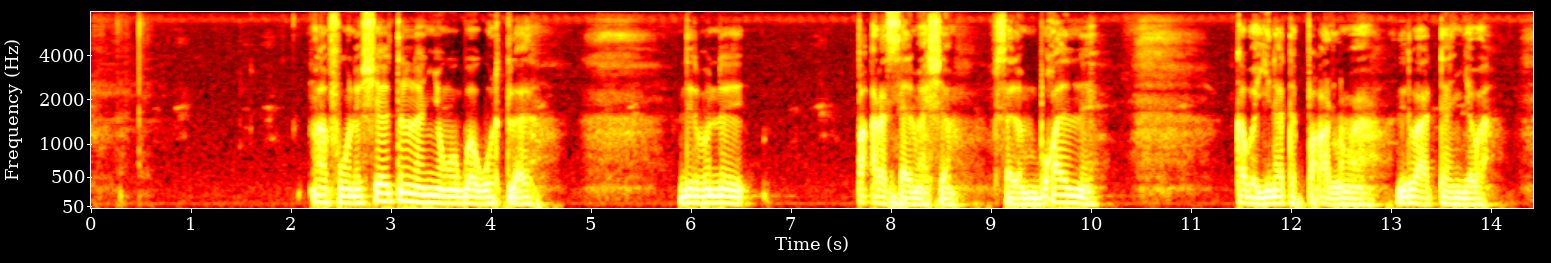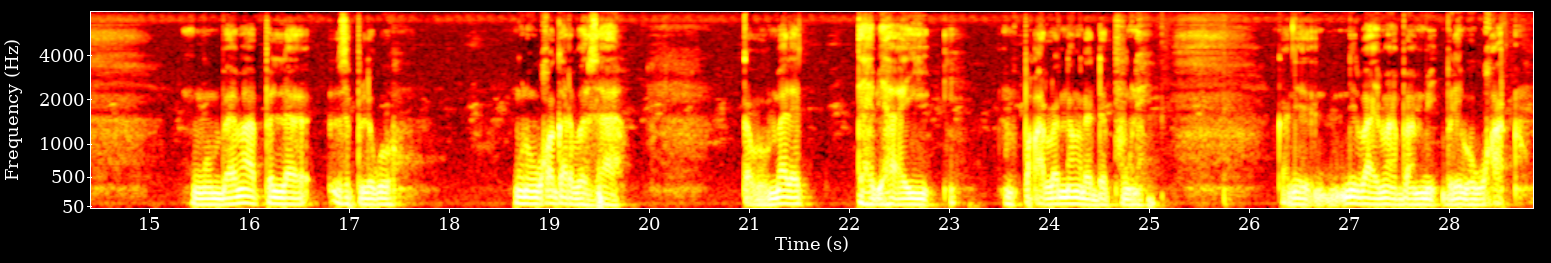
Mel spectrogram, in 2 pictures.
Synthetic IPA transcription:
a˨fo˨nɨ˨ʃɛ˦ltɨ˦n˦la˦ɲɛ˦ŋo˦ɡ͡ba˦wo˦ɾtɨ˨la˦ | nɨ˦ɾɨ˦ba˦nɨ˦ | pa˨ʔa˨ɾɨ˨sa˦lɨ˦ma˨ʃɛ˦msa˨lɨ˨mbʊ˦ʔa˦lnɨ˨ | ka˨ba˨ji˦na˦tɨ˨pa̰˨ʔa̰˨ɾɨ˨lɨ˦maː˦nɨ˦ɾɨ˦ba˦˨ta˦n˦ɲɛ˦ba˨ | ŋʊ˨mba˨˦maː˦pɨ˦lːa˦zɨ˦pɨ˨lɨ˨ɡʊ˦ | ŋʊ˦nɨ˦wʊ˦ʔa˦ɡa˦ɾɨ˦ba˨zaː˦˨ | ka̰˨bɛ̰˨ma˦lɨ˦ | ta˨hɪ˨˦bɪ˦ɦa˦ji˦ | m̩˦˨pa̰˨ʔa̰˨ɾɨ˨la˦nɨ˦ŋ˦la˨da˨pʰuː˦nɨ˨ | ka̰˨˦nɨ˦ɾɨ˦ba˨jɛ˦maː˦˨ba˦mːɪ˨bɨ˨ɾe˦ba˨wʊ˦ʔa̰˦˨

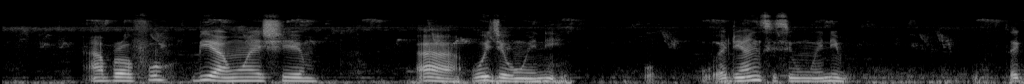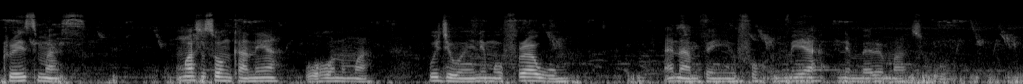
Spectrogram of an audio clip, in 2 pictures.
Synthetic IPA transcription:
a˨bʊ˨ɾɔ˨fʊ˦bi˦a˨ŋʊ̃˦æ˦ɕi˦ɛ˦m˨ | a˨wɔ˦d͡ʑɛ˨wɔ˨ɲ˨ɛ̃˨nĩ˦ | æ̰˨dɥã˦n˦si˨si˨ŋʷ˨ɛ̃˨nĩ˦m | sɛ˨kʰɾi˦sma˨s | ŋʊ̃˦a˦sʊ˦sɔ˦ŋ̩˨kʰa˨nɪ̃˦a˦wɔ˨hɔ˦nʊ̃˦ma˨ | wɔ˦d͡ʑɛ˨wɔ˨ɛ̃˨nĩ˦m˨ɔ˨fɾa˦wõ˨m | ɛ˦nã˨m̩˨pʰɛ̃˨ɲ˨ɪ̃˨fʊ˦m̩˦mɪ̃˦a˦nɪ̃˨m̩˨mɛ˨ɾɪ˦mã˨n˦˨sʊ˨wõ˨m

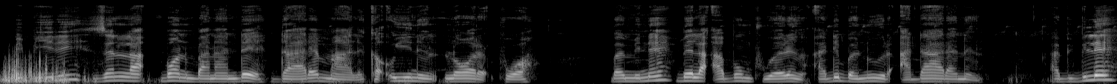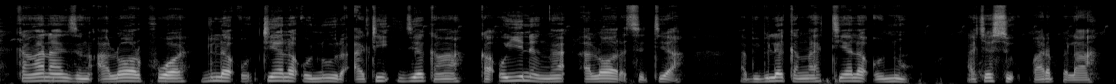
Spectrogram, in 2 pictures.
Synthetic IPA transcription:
bi˨biː˨ɾi˦zɪ˦n˦la˨bʊ˦n˨ba˨na˨ndɪ˦daː˨ɾɪ˦maː˨lɪ˨ka˨ʔʊ˦ji˦nɪ˨lɔ˦ɣɾɪ˨pʰʊ˦ɔ˦ | ba˨mi˨ne˦bɛ˦la˦ʔa˨bʊ˦mpʰu˨a˨ɾɪ˦˨ŋa˨dɪ˦ba˨nuː˦ɾɨ˨ʔa˨daː˦ɾa˨nɨ˦˨ŋ | a̰˨bi˨bi˦le˦ka˨ŋa˦na˦n˦zɪ˨ŋ˨ʔa˨lɔ˦ɾɪ˨pʰʊ˦ɔ˦dɪ˦la˨ʔtɪ˦ɛ˦la˨ʔo˨nuː˦ɾɪ˨ʔa˨ti˦zi˦e˦ka˨ŋa˦ka˨ʔo˦ji˦nɪ˨ŋːa˦a˨lɔ˦ɾɪ˨sɪ˨tɪ˦a˨ | a˨bi˨bi˦le˦ka˨ŋa˦tʰɪ˦ɛ˦la˨ʔo˨nu˦ | a̰˨t͡ʃɛ˦su˨k͡pa˨ɾɪ˦pɪ˨la˦

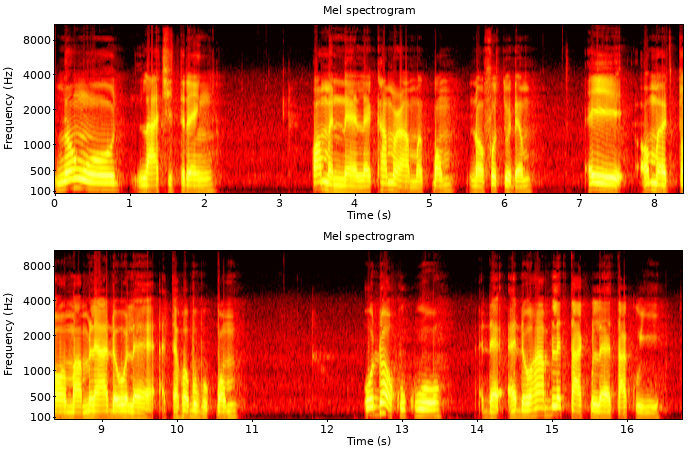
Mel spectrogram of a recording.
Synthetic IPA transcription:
ɲɔ̃˦ŋũ˦wo˦ | la˨t͡ɕi˦t̪ɾɛ˦ŋ˦ | wo˦a˦mə̃˨nɛ̃˨lə˨ka˦me˨ɾa˨mə̃˨k͡pɔ˦m | nɔ̃˨fo˦t̪o˨ɖə˦m | e˦je˦wo˦mə̃˨t̪ɔ̃˨mã˨mlɛ̃˦a˨ɖə˦wo˦lḛ˨t̪ə˨ɸə˦bu˦bu˨k͡pɔ˦m | wo˦ɖɔ˦˨ku˦ku˦wo˦ | ɖe˨ɖə˨wo˦ɦã˦ble˦t̪a˨k͡ple˦t̪a˨ku˦ji˦

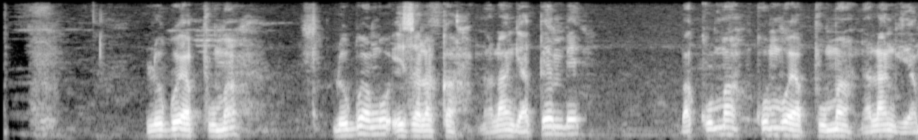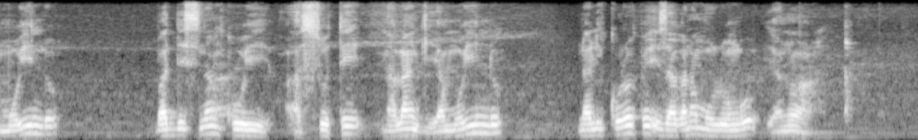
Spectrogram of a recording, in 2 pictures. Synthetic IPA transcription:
lo˨ɡo˦ja˨pu˨ma˦ | lo˨ɡo˦ja˨ŋɡo˦ʔe˨za˨la˨ka˨na˨la˦ŋɡi˨ja˨pɛ˦mbɛ˦ | ba˨ko˨ma˦ko˦mbo˦ja˨pu˨ma˦na˨la˦ŋɡi˨ja˨mo˨ji˦ndo˦ | ba˨de˨si˨nã˦ŋ̩˨ko˨ji˨a̰˨so˨te˦na˨la˦ŋɡi˨ja˨mo˨ji˦ndo˦ | na˨li˨ko˨lo˦pe˦e˨za˨a˨ka˨na˨mo˨lo˨ŋɡo˦ja˨nwa˦˨

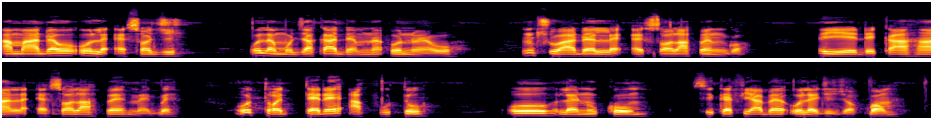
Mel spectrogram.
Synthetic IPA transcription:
a˨mɛ̃˨a˨ɖɛ˦wo˦ʔo˦lɛ˨ʔɛ˨sɔ˦d͡ʑi˦ | wo˦lɛ˨mõ˨d͡ʒa˦ka˦ɖɛ˨mnɛ̃˦ʔo˦nɔ̃˨a˨wo˦ | ŋũ˦t͡ʃu˦a˨ɖɛ˦lɛ˨ɛ˨sɔ˦la˦ɸɛ˦ŋ̩˦˨ɡɔ̰˨ | e˦jɛ˦ɖɛ˨ka˦ɦã˦lɛ̰˨ɛ˨sɔ˦la˦ɸɛ˦mɛ̃˨ɡ͡bɛ˦ | wo˦t̪ɔ˨t̪ɛ˨ɖɛ˦ʔa̰˨ɸu˨t̪o˦ | wo˦lɛ˨nũ˦ko˦m | si˨kɛ˦fi˦a˨bɛ˦wʔo̰˦lɛ˨d͡ʑi˨d͡ʒɔ̰˨k͡pɔ˦m

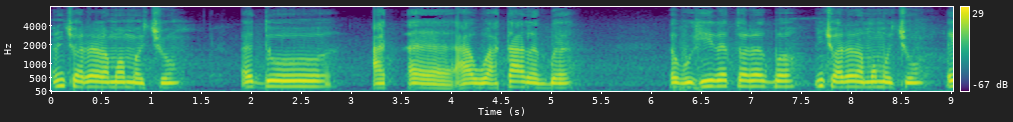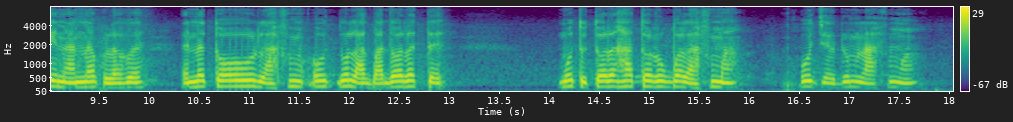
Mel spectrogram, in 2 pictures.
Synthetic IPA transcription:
ŋũ˦t͡ʃu˦a˨ɖe˦lɛ˨mɔ̃˦mɛ̃˨t͡ʃo˦ | e˦d̪o˦˨ | a̰˨wu˨a˨t̪a˦lɛ˨ɡ͡be˨ | e˨βu˨ɦi˦ɖe˦t̪ɔ˦ɖe˦ɡ͡bɔ˦ŋũ˦t͡ʃu˦a˨ɖe˦le˨mɔ̃˦mɛ̃˨t͡ʃo˦e˦jɛ˦nã˨nɛ̃˦ɸlɛ˨ɸe˦ | e˨nɛ̃˦t̪ɔ˦wwo˦la˨fwo˦la˨ɡ͡ba˨d̪ɔ˦ɖe˦t̪e˦ | mõ˦t̪o˨t̪ɔ˦ɖe˦ɦã˦t̪ɔ˦ɖɛ˦o˦ɡ͡bɔ˦la˨fi˦mã˦ | wo˦d͡ʒɛ˨ɖo˦mla˨fi˦mã˦

